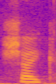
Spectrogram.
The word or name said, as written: shake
